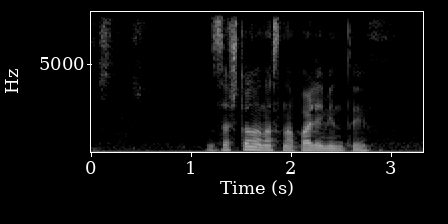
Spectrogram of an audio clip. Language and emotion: Russian, neutral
